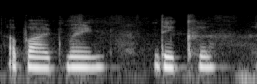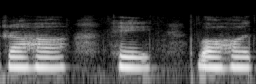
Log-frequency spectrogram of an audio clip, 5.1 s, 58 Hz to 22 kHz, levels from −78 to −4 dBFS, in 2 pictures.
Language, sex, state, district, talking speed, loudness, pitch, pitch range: Hindi, female, Madhya Pradesh, Bhopal, 60 wpm, -18 LUFS, 195 Hz, 195-200 Hz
